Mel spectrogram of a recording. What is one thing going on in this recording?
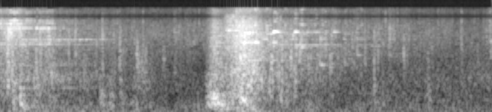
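A jar crashes and breaks.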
